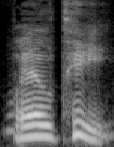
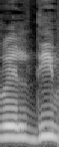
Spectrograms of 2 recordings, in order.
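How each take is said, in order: First: The middle consonant is a 'th' sound. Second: The middle consonant sounds like a 'd'. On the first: The speaker calls it right. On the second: The speaker calls it wrong.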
